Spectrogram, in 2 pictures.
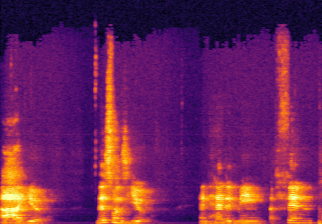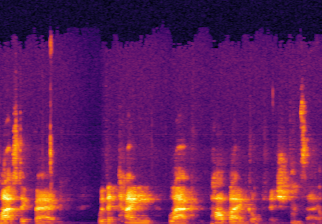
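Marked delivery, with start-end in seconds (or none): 0.0-2.2 gruff tone, much louder. Narrator voicing the company president handing over an evaluation, gruff voice. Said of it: "the president called out in his gruff voice".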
